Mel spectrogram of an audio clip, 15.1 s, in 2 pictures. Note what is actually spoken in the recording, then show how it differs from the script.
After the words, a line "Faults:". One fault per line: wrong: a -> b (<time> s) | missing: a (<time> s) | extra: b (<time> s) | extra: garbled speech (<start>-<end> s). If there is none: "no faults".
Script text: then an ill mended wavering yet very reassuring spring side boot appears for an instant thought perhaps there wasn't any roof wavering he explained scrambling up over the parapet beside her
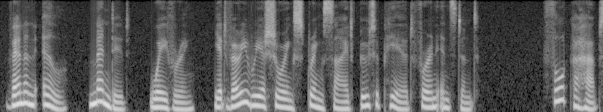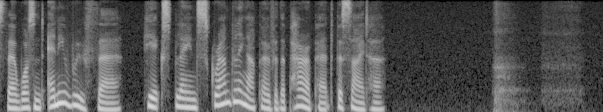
then an ill mended wavering yet very reassuring spring side boot appeared for an instant thought perhaps there wasn't any roof there he explained scrambling up over the parapet beside her
Faults:
wrong: appears -> appeared (4.7 s)
wrong: wavering -> there (8.7 s)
